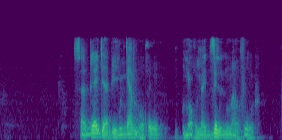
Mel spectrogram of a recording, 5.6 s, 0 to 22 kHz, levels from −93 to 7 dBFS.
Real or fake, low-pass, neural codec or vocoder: fake; 7.2 kHz; codec, 24 kHz, 1.5 kbps, HILCodec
